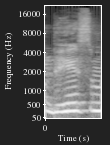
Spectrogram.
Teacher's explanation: भीष्म में होता है मूर्धन्य स।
